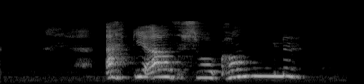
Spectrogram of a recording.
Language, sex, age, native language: Icelandic, female, 10, Icelandic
